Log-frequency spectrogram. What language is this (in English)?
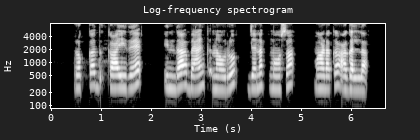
Kannada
